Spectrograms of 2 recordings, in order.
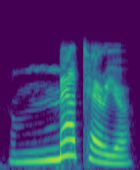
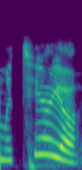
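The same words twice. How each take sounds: First: Said with an Indonesian English accent. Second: Said with a standard English pronunciation. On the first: "she says material" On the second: "Instead of saying material"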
